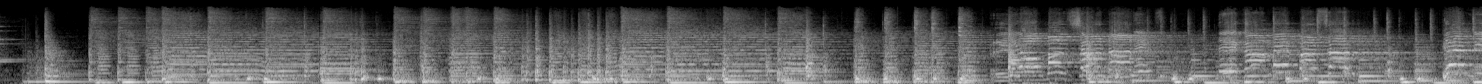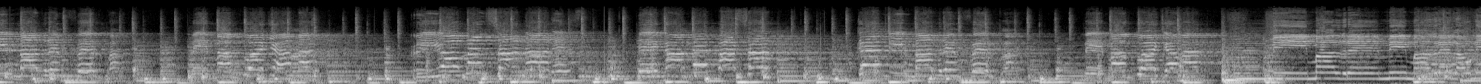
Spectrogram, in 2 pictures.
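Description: A Latin son tune plays loud and steady throughout, sung vocals and backing chorus riding over a bouncing bass line and driving hand percussion with cowbell accents.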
